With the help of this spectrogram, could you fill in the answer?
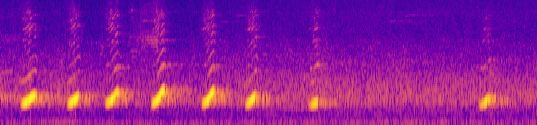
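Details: White-handed gibbons at a college teaching zoo in Gainesville, Florida, calling: a series of short rising whoops repeated about twice a second, then a pause and one last whoop, with a low background hum.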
